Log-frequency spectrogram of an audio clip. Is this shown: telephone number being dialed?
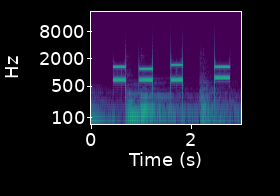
yes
